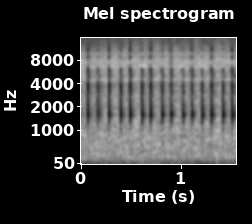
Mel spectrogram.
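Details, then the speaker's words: Kyosho Inferno bevel diff gears turned by hand with a wide pinion-to-crown gap: sharp, even clicks about nine a second, louder than with tighter shimming. Excessive backlash is making the gears hammer. "the hammer's louder because that's wider."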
